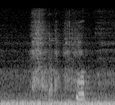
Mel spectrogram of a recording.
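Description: Steady low hum with a man's breath about half a second in and a short voiced syllable near the end.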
